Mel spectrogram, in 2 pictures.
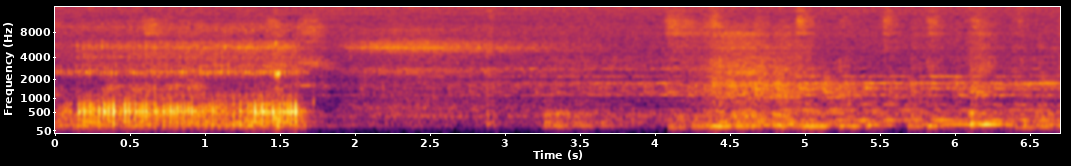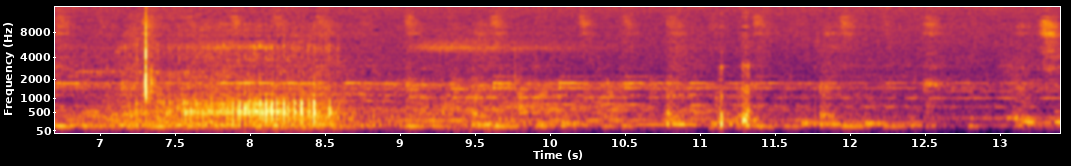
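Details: Dogue de Bordeaux snoring with its mouth open: loud, rough snoring breaths with some croaking and snorting, with background music.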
